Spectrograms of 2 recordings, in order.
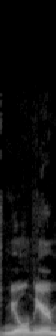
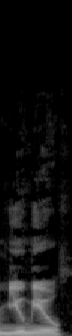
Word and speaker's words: Mjolnir: And just every time she calls Mjolnir Mew Mew, a little piece of me just wants to reach in the screen and say, just say it right. You know what it's called. – It's been said in dialogue by everyone else correctly.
